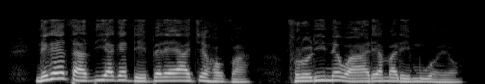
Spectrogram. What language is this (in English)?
Kikuyu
